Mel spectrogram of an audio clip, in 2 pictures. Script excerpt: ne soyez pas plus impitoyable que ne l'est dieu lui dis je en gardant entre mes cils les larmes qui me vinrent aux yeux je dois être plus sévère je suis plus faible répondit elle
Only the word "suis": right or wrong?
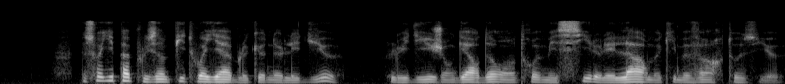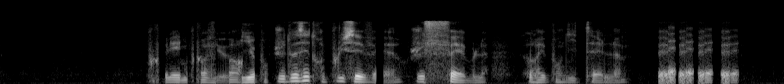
wrong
